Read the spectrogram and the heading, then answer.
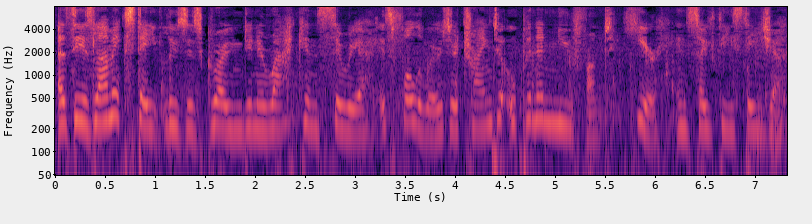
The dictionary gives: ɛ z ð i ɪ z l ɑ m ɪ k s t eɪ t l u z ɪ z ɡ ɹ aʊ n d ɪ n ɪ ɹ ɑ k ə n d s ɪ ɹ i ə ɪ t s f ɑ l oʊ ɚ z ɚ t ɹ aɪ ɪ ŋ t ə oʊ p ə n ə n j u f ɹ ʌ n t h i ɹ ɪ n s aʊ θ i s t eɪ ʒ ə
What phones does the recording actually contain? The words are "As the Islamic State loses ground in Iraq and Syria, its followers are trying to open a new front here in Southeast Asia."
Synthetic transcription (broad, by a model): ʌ z ð i ɪ z l ɑ m ɪ k s t eɪ t l u z ɪ z ɡ ɹ aʊ n d ɪ n ɪ ɹ ɑ k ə n s ɪ ɹ i ə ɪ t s f ɑ l oʊ ɚ z ɚ t ɹ aɪ ɪ ŋ t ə oʊ p ə n ə n j u f ɹ ʌ n t h i ɹ ɪ n s aʊ θ i s t eɪ ʒ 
